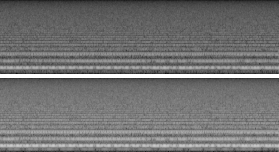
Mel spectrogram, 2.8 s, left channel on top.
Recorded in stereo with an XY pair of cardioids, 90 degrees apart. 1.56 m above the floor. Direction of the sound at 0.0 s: 65° right.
